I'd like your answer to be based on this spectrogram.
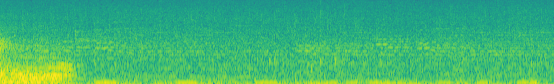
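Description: Rain weather in a Pokémon Scarlet double battle gives a soft, steady patter of falling rain that continues throughout, quiet and even, after a brief louder burst of game sound at the start.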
